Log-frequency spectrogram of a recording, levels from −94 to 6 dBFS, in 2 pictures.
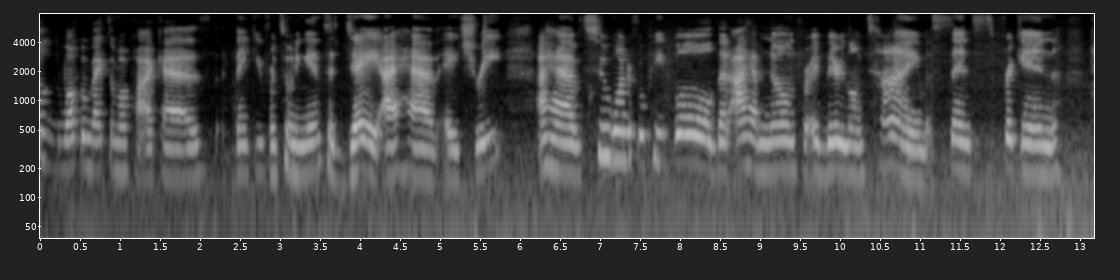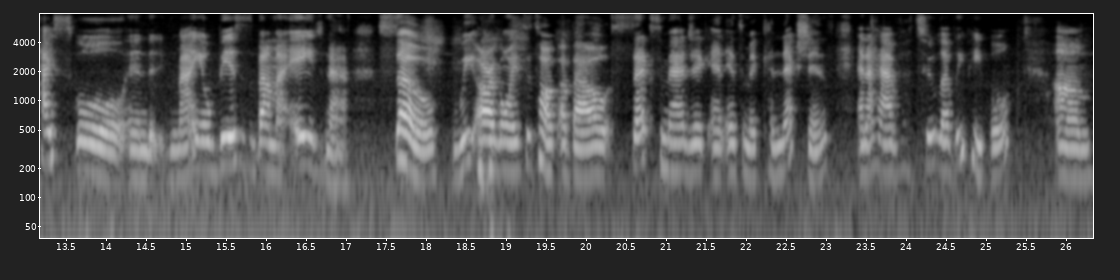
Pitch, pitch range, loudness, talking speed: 185 Hz, 170-205 Hz, -26 LUFS, 135 wpm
